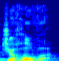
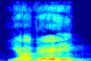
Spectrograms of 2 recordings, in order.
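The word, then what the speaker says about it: Yahweh: Greek into Latin and said Jehovah it's a made-up word by some Roman monk from 15th century or something like that but anyway he he was he tried okay but it's stuck it doesn't work okay but anyway the actual Hebrew is yave all right and in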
